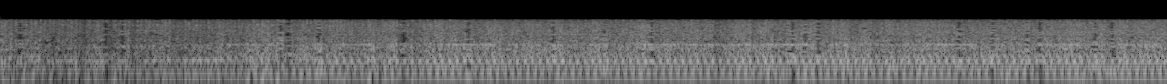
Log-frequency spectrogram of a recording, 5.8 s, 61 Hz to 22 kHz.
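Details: Tecumseh 5.5 hp small engine: runs ragged and uneven at roughly 200 wandering beats per minute; owner suspects low compression or fuel starvation; rough running.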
